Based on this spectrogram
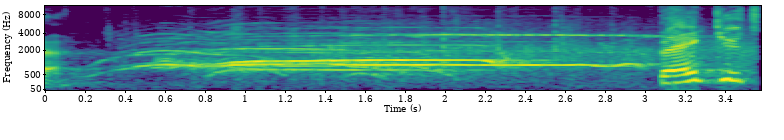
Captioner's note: audience cheering and applauding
